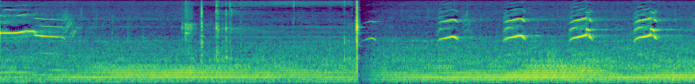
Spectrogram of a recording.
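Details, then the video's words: Red-tailed hawk in the Conejo Open Space, Newbury Park, calling out to friends and/or family: a harsh descending cry at the start, then four short raspy, harmonic-rich notes repeated roughly every two-thirds of a second, with camera-like clicks in between over a steady low hum. "Red-Tailed Hawk Sounds in Newbury Park"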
